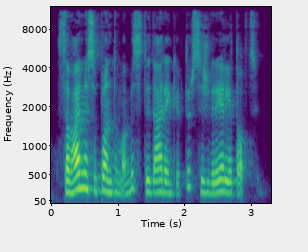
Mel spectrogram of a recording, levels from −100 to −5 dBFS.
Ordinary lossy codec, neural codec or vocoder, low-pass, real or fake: MP3, 96 kbps; codec, 24 kHz, 0.9 kbps, WavTokenizer, medium speech release version 2; 10.8 kHz; fake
